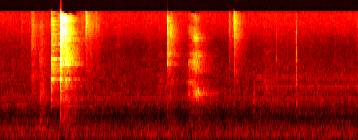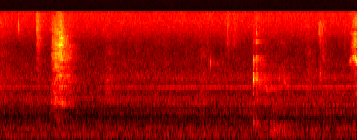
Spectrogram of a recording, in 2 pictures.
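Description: Lemon white-chocolate cheesecake mixture is spooned into filled cupcake liners, giving light clinks of a spoon against bowl and tins, with soft scrapes and taps spread irregularly over a quiet room and no talking.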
